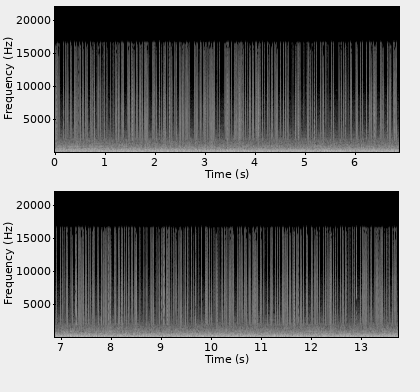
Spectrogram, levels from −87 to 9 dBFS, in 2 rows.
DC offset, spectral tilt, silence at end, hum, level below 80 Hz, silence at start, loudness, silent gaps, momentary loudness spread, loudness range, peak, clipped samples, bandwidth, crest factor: under 0.1%; -5 dB/octave; 0 s; none; -34 dBFS; 0 s; -25 LUFS; none; 1 LU; 0 LU; -6 dBFS; under 0.1%; 17 kHz; 18 dB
